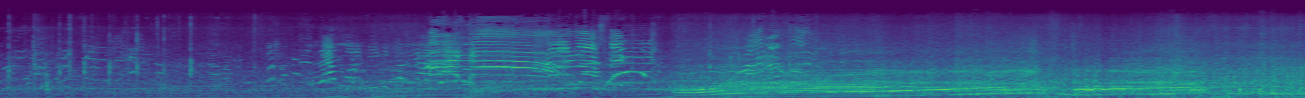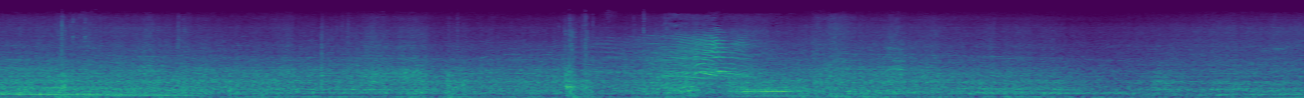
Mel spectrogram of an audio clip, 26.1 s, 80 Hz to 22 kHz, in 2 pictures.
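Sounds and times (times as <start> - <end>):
car engine revving: 6.6 - 26.0.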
